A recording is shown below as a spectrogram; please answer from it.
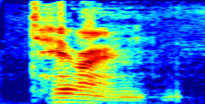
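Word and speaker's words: pterin: But then the business end of this cofactor is a 6-methyl taurine. I think the P is silent.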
